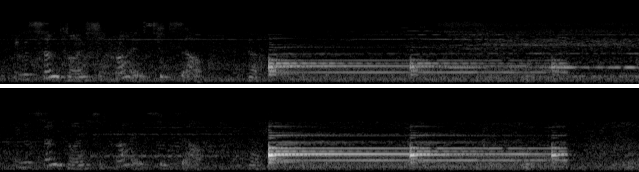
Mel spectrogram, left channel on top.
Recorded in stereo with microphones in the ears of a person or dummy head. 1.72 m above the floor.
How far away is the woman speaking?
About 3.5 m.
